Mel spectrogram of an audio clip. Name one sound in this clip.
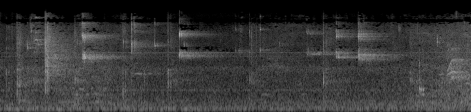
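Tennis balls are struck with sharp pops in a rally.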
